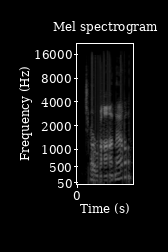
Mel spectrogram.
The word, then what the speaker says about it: Toronto: I am officially in Toronto, which I have learned to pronounce Toronto. You don't pronounce the second T.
